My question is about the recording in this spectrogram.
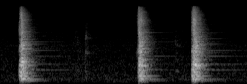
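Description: A guitar strummed in a written practice rhythm. One chord is struck and left to ring for about a second as a half note. Two quick strums about half a second apart follow near the end as quarter notes.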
